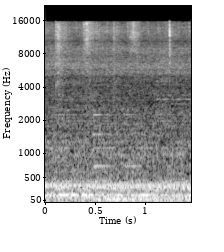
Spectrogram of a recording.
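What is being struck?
Nothing is struck.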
